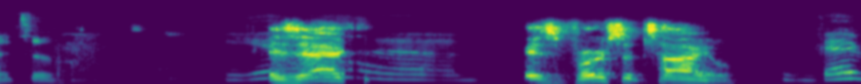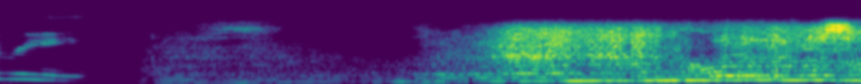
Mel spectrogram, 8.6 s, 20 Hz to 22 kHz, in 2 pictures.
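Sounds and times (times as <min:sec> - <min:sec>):
speech: 0:00.0 - 0:08.6
car engine revving as the car speeds past outside: 0:05.0 - 0:08.6.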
